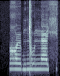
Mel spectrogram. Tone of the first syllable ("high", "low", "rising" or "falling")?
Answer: low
